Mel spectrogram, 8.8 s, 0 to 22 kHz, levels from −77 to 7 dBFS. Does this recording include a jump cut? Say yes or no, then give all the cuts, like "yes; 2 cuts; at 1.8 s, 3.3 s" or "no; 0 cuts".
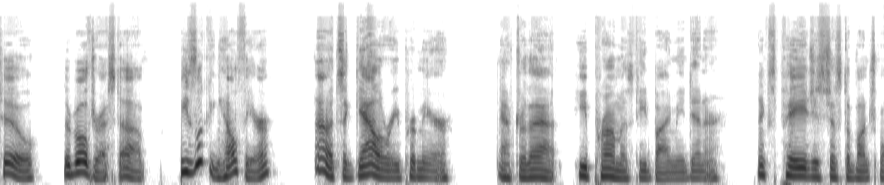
yes; 3 cuts; at 0.9 s, 4.9 s, 7.5 s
